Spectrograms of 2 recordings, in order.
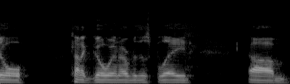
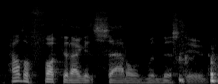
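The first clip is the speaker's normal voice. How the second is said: exasperated mutter; 3 semitones lower, 9 dB quieter than usual. Acted. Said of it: "looking at you with this, like".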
